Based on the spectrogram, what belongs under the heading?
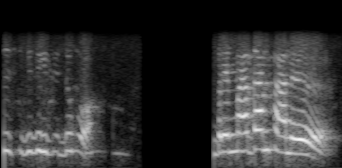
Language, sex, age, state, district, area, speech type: Bodo, female, 60+, Assam, Kokrajhar, rural, conversation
